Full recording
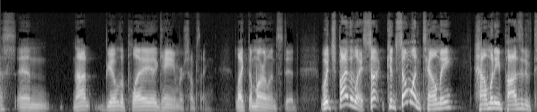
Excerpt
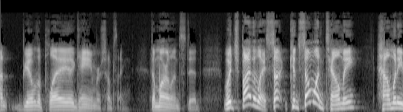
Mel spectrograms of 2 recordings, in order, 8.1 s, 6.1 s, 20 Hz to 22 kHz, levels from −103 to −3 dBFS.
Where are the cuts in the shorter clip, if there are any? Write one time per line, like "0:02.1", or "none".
0:02.2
